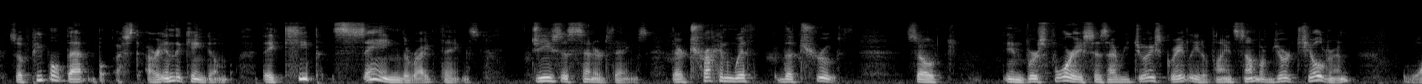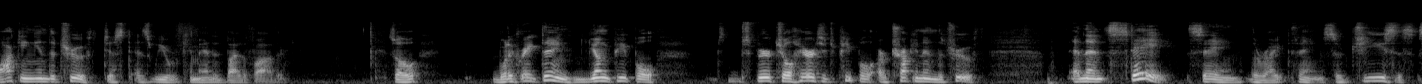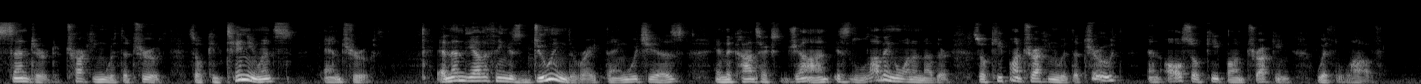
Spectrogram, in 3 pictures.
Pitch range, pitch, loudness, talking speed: 105-140 Hz, 115 Hz, -24 LUFS, 165 wpm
